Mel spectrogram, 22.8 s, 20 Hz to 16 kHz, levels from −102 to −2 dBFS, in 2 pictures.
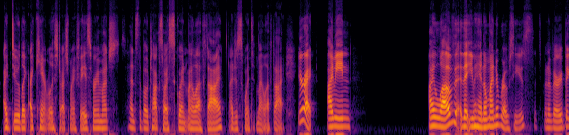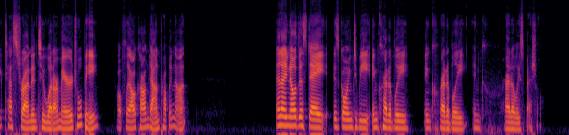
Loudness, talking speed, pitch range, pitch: -33 LUFS, 180 wpm, 145-175 Hz, 155 Hz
